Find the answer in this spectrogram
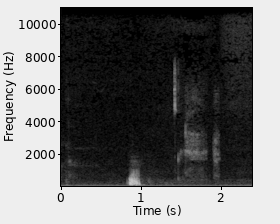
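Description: A person's voice close to a microphone during a pause in talk: one short low vocal sound just before a second in, then faint breathy whispering toward the end.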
